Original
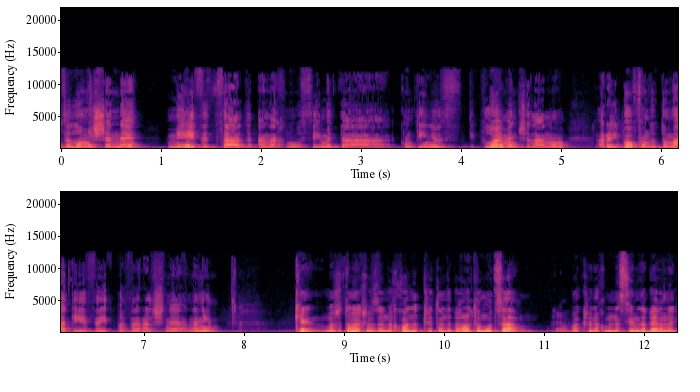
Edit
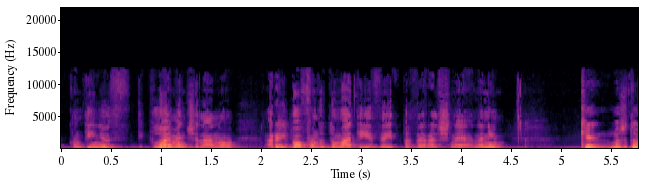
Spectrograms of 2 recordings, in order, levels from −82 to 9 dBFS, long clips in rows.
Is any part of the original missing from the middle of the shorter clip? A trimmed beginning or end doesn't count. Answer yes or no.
no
